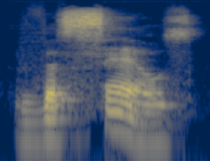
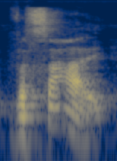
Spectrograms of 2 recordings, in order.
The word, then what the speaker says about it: Versailles: the psy okay and the s here isn't pronounced do you understand okay so it's gonna be the side so you can see any at the end so what we have is okay versailles and not the cells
